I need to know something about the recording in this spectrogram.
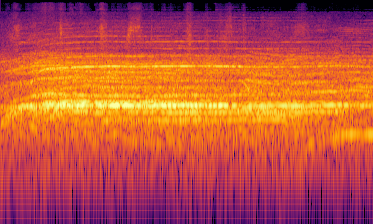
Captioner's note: audience cheering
